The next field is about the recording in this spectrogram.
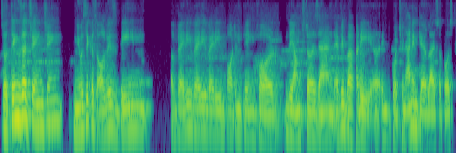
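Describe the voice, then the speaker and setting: Lowish, mellow man, slightly muffled. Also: fairly even intonation, brisk. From India. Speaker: band musician being interviewed. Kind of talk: casual interview talk. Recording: slightly dull, muffled audio.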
